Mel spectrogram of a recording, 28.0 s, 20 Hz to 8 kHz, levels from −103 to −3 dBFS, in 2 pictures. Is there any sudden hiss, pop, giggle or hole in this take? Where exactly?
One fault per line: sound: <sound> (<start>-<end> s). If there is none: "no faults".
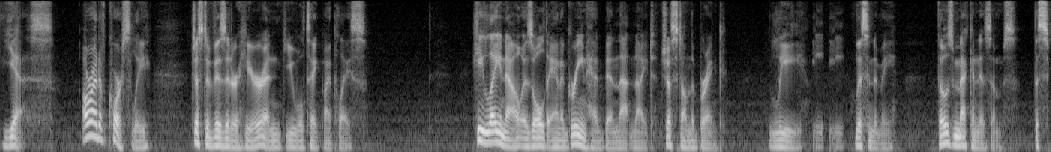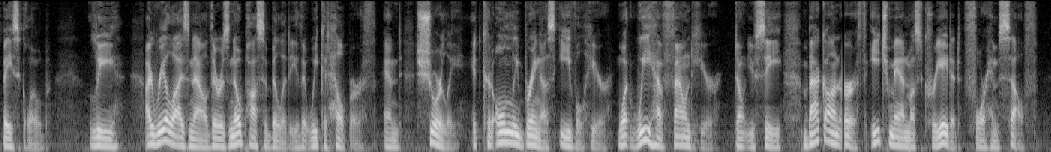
sound: laugh (10.8-11.3 s)
sound: dropout (25.2-25.3 s)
